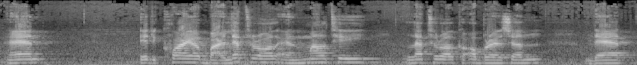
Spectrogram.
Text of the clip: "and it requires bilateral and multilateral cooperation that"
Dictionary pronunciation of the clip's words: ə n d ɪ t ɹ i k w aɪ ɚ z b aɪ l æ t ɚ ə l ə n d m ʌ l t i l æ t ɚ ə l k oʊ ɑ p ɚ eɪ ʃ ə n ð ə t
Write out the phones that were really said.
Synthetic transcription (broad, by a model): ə n ɪ t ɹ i k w aɪ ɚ b aɪ l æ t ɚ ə l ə n m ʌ l t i l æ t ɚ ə l k oʊ ɑ p ɚ eɪ ʃ ə n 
